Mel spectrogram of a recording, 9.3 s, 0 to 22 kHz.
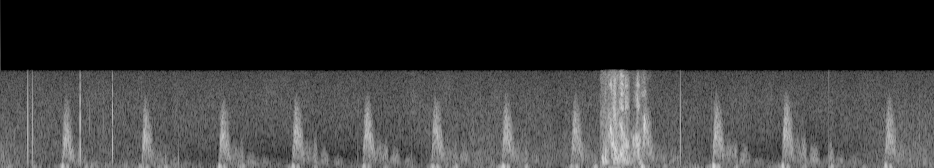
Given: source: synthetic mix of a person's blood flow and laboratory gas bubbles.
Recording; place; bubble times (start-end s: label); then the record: Doppler ultrasound of blood flow; subclavian vein
5.99-6.51 s: bubbles
From the record:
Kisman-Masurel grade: 213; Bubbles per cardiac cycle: several, 3 to 8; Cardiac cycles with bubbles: 1 to 10%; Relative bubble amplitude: loud (0.450 to 0.775); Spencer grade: 1 (occasional bubble signal discernible with the cardiac motion signal, with majority of cardiac periods free of bubbles); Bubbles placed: anywhere in the cardiac cycle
